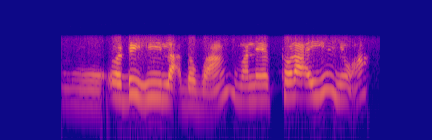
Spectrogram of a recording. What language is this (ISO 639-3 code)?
sat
